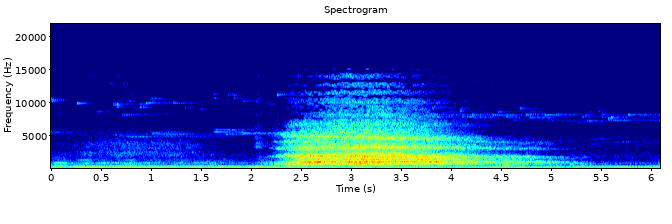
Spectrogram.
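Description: A long, breathy sighing exhale of about two and a half seconds: it swells in about two seconds in and fades out. Under it, soft background music holds a low, steady drone.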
